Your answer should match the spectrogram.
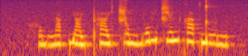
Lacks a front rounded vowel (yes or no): yes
